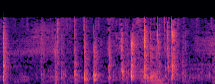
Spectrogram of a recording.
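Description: Irregular light clicks, knocks and rustles from handling a Yum Asia Kumo rice cooker: its hinged plastic lid and the plastic-wrapped inner bowl being touched and moved.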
